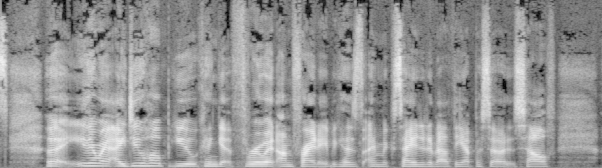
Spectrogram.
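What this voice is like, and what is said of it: Husky, sick-sounding voice. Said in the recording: “my voice sounds horrible. I was really sick... annoyed by the huskiness”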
